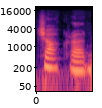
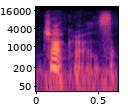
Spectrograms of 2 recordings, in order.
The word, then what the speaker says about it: chakra: So we'll talk about chakras in a minute, and I always mispronounce it. It's chakra, not chakra.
